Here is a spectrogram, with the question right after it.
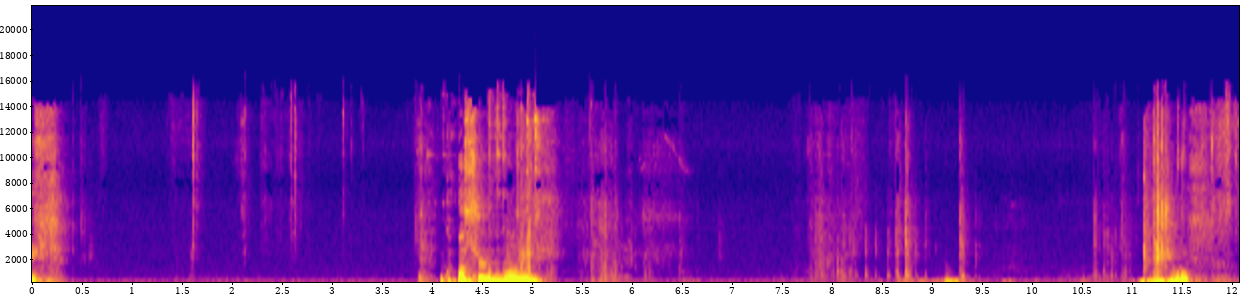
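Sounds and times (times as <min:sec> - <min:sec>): faint rustling of packaging: 0:01.4 - 0:07.0, 0:07.6 - 0:09.9.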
